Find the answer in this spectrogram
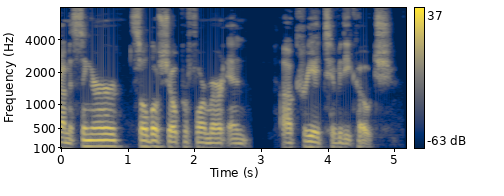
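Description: A man speaks at a medium pitch with ordinary pitch variation. He has a plain, everyday voice. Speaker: creativity coach and singer. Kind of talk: casual interview.

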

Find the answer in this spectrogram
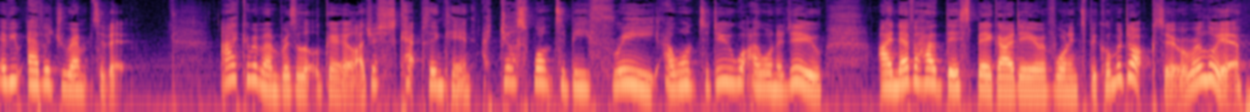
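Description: A woman with an English accent, fairly high pitch, lively intonation and a moderate pace. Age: 30s. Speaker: podcast host, online business coach. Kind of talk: solo podcast monologue. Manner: animated.

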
